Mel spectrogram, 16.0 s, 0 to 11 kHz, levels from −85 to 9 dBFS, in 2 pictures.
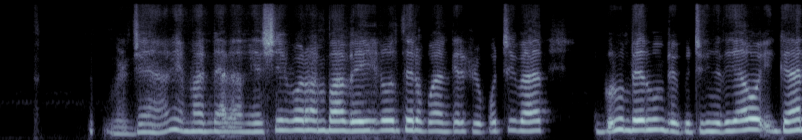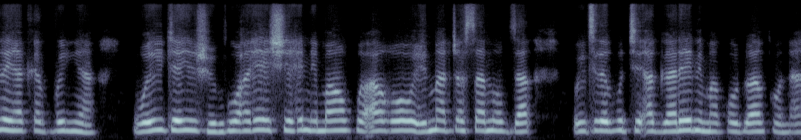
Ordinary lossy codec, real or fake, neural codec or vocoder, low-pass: MP3, 96 kbps; fake; codec, 16 kHz in and 24 kHz out, 0.8 kbps, FocalCodec, streaming, 65536 codes; 9.9 kHz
